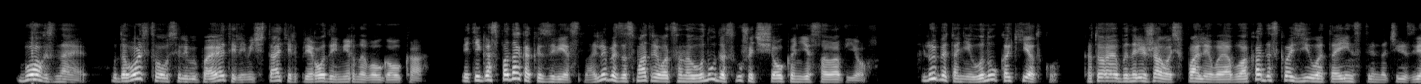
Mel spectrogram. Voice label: Mic; Запись с микрофона гарнитуры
